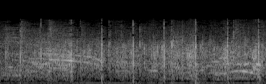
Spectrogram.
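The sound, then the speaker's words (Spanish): Applause from a crowd at an official gathering honouring presidential councils of Miranda state in Venezuela: dense, steady clapping that holds an even loudness throughout with small bursts of sharper claps. “Un aplauso a los consejos presidenciales del Estado Bolivariano de Miranda.”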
